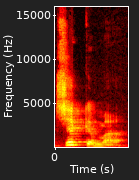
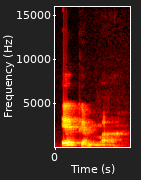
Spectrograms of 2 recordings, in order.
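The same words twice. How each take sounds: First: The word begins with a J sound. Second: The word does not begin with a J sound. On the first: The speaker calls it wrong. "I was calling it jicama because it starts with a J" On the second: The speaker calls it right. "Think that's how you pronounce it"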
